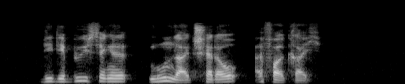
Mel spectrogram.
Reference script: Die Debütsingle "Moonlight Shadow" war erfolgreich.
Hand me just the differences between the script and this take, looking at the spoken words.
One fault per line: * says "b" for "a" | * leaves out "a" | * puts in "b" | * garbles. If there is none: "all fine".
* leaves out "war"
